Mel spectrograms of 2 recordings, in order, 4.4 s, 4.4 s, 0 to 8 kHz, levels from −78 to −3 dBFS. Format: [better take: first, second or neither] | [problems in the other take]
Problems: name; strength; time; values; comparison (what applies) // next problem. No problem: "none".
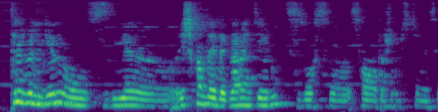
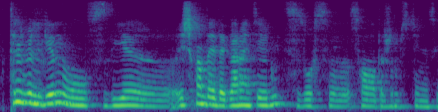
second | noise reduction (classical method WPE with log-MMSE)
